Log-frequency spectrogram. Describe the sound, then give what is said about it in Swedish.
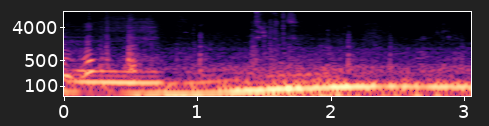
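Low, steady engine rumble of a car rolling by, the drone shifting in pitch partway through and swelling slightly before easing off, with a faint murmur of voices underneath. “Och av att det kommer bilar hela tiden som vill kanske se.”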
